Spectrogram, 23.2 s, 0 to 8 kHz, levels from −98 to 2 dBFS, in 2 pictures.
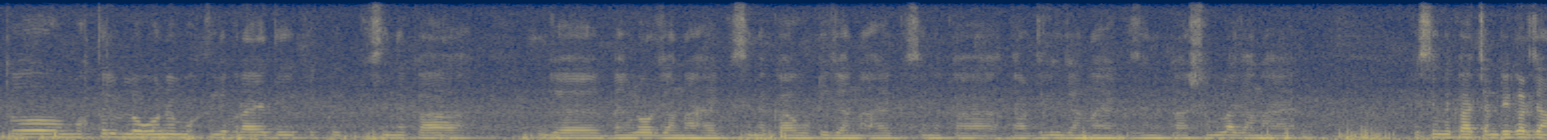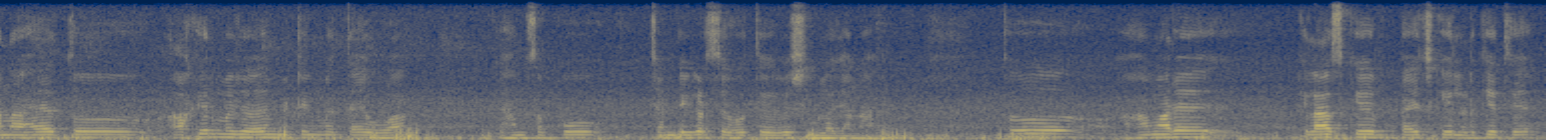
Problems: none marked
